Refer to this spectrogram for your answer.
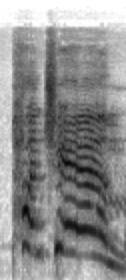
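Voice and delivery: loud, high, drawn-out holler; yelled out. Retold or imitated. Viewer re-enacting yelling at characters in the car, loud high yell. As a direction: yell it at the screen with full lungs. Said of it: "and I yelled out".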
